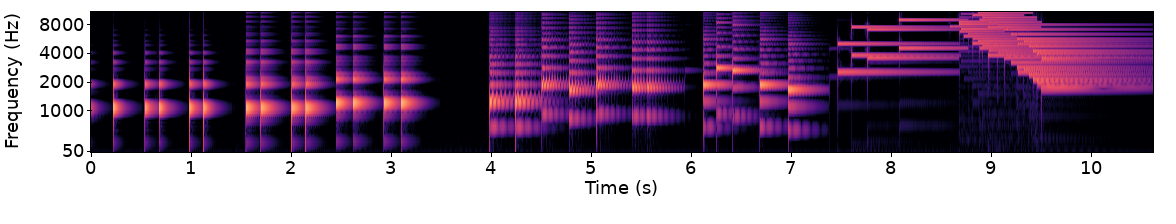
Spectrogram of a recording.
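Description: Synthesized percussion from a Tiny Voice software synth: short, pitched metallic hits that decay quickly, first a cowbell sound repeated in quick rhythmic figures, then denser ringing metal strikes. In the last couple of seconds comes a shimmering cascade of many high, overlapping chime tones falling in pitch, like wind chimes.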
